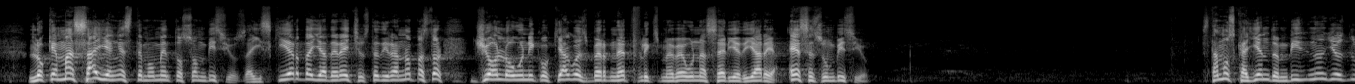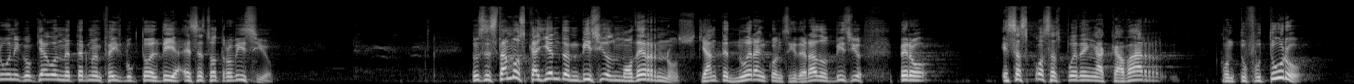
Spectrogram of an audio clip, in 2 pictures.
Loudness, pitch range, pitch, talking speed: -18 LUFS, 175-220 Hz, 200 Hz, 170 wpm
